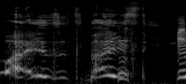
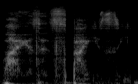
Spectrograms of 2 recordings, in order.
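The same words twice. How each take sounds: First: Slow, high, eerie possessed wail; demon voice. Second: Breathy whisper instead of a demon voice; whispered attempt. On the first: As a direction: drag it out like a possessed spirit. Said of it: "That was perfect". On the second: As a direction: try it in a whisper. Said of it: "I can't do the demon voice for that". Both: Shown as a demonstration.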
